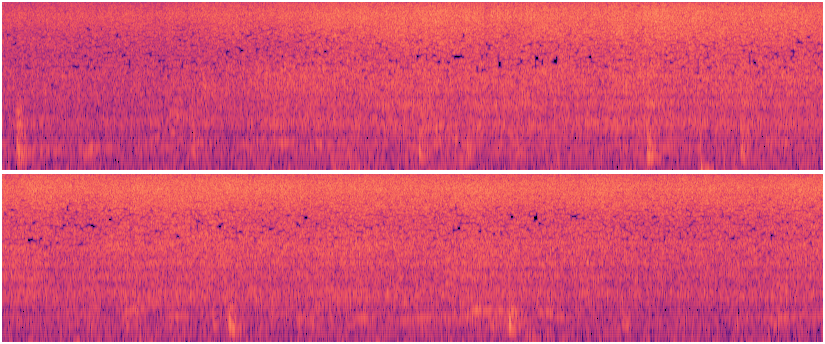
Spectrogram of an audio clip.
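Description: Chopped tomatoes and onions sizzling as they fry in a nonstick pan, a steady hiss that grows a little louder in the first few seconds.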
